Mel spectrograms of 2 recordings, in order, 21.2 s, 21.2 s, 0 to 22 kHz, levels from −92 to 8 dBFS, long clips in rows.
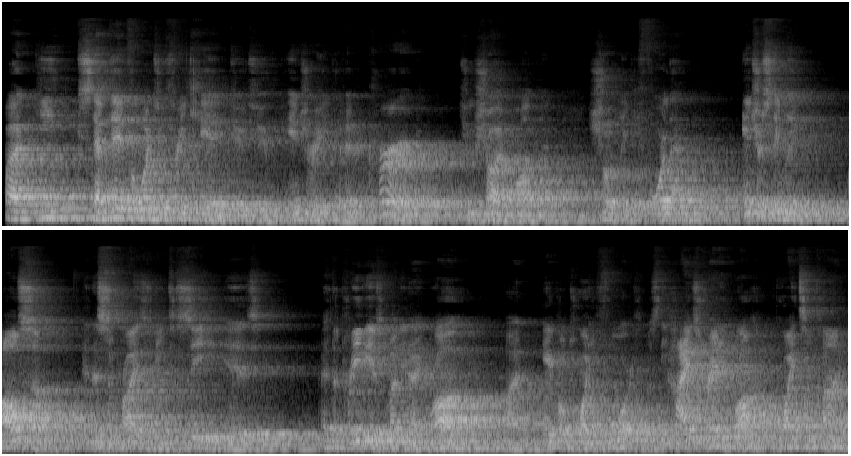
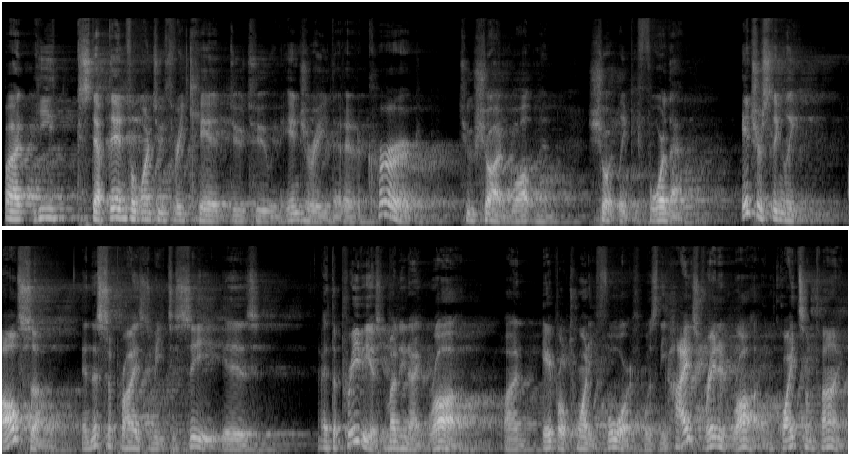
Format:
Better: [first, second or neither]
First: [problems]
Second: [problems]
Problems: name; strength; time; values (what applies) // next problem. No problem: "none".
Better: second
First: room echo; strong; dies away in 3 s // off-mic speech; far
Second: room echo; slight; dies away in 1.8 s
